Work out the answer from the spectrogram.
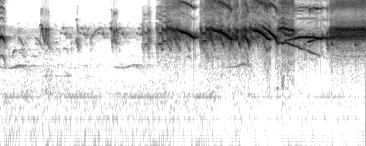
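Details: Sparrow chirping outdoors in natural surroundings: quiet for the first two seconds, then a loud, dense burst of high, rapid, overlapping chirps and twitters that continues to the end, like several birds calling at once.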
